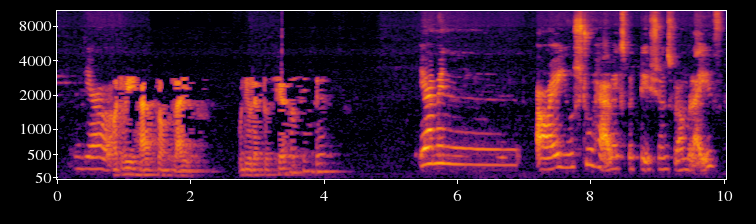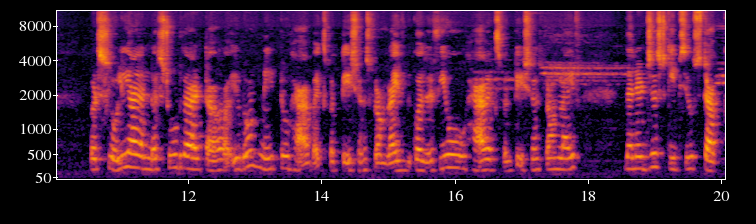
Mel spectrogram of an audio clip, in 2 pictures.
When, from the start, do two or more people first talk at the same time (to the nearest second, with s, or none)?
none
